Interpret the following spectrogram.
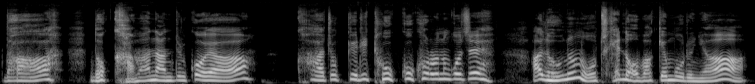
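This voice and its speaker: A woman doing a yelling, shameless husband. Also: medium pitch, lively intonation, measured pace, no echo, clean studio sound, natural voice. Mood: furious. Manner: yelling, accusing. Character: angry husband, man, shameless and shouting.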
